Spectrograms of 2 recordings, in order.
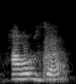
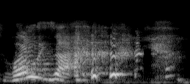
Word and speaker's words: Heuser: It's not Heuser, it's Heuser.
